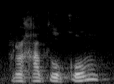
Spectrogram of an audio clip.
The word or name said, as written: Rahat Lokoum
